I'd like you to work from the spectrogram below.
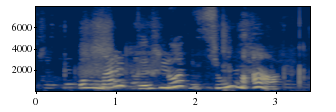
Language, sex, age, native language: Icelandic, female, 10, Icelandic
